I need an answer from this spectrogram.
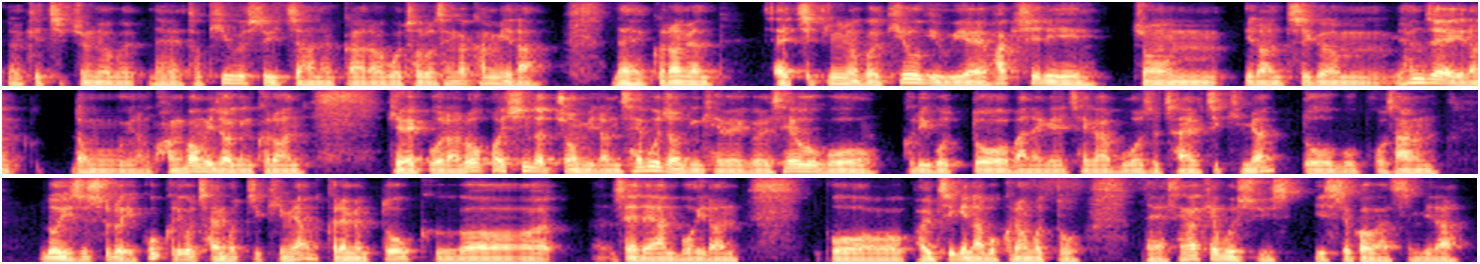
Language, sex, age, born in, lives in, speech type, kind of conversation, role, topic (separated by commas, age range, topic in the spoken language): Korean, male, 25-29, United States, United States, conversation, advice, user, 집중력과 기억력이 떨어져 일을 처리하기 어려운 상황을 어떻게 설명해 주시겠어요?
